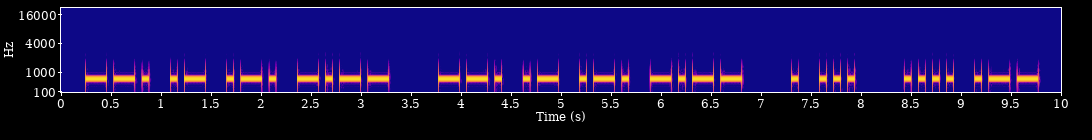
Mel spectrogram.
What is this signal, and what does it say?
Morse code, heard as a keyed tone, about 17 wpm, 700 Hz. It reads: GARY GARY ES HW
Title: Common QSO Phrases Encore 17wpm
